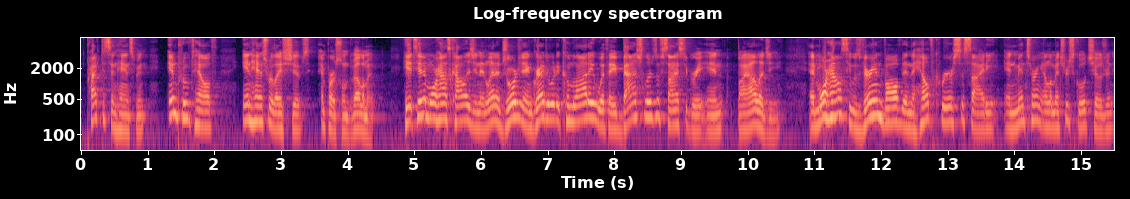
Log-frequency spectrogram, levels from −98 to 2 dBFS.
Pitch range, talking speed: 135-190 Hz, 170 wpm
